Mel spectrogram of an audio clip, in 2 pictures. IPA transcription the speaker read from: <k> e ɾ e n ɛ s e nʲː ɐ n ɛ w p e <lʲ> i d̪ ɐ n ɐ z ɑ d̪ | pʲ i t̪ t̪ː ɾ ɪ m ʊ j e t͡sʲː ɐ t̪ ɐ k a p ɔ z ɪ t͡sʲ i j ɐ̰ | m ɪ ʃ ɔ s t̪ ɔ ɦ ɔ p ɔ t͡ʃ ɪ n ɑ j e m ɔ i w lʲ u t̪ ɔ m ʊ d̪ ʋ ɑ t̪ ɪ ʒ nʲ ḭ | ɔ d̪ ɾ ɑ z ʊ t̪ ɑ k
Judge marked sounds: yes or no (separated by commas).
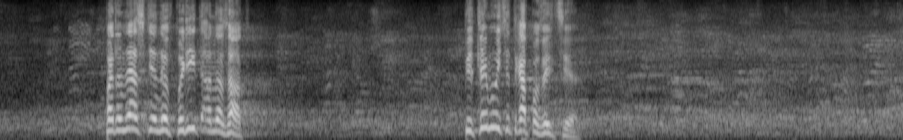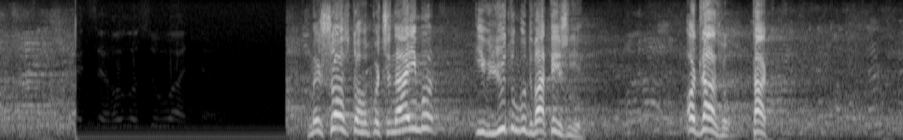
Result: no, no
